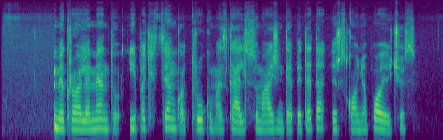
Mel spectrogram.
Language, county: Lithuanian, Vilnius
